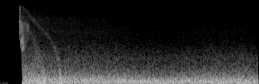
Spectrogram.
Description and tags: Sci Fi Explosion 1
I made this by altering the frequencies of an explosion I made by blowing into a microphone.
Battle, Laser, Space, Explosion, Sci-Fi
